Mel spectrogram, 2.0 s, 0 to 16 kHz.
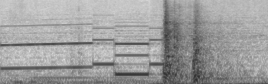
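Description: Defibrillator charging to 200 joules: a whine rising slowly in pitch, then steady charge-ready beep tones. About a second and a quarter in, a loud, sharp burst of noise comes as the shock is delivered.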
